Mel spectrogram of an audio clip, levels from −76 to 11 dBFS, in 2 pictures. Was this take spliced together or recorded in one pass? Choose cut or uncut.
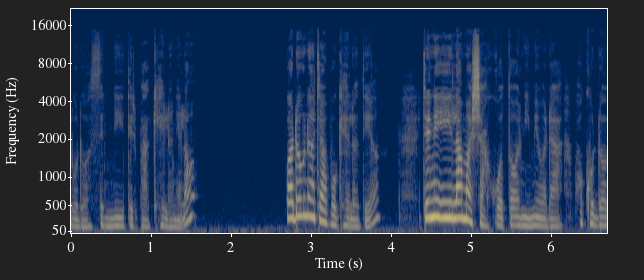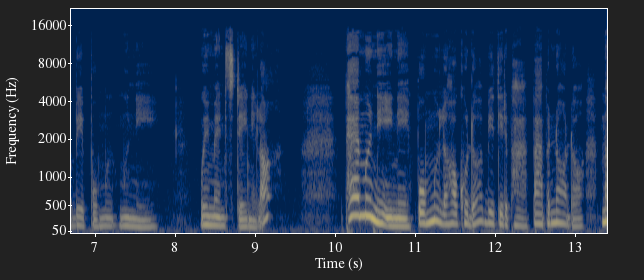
uncut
